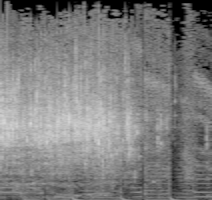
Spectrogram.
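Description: Milk poured from a measuring cup into a plastic blender jar: a steady splashing pour that stops about one and a half seconds in. Background music with a repeating beat plays underneath.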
